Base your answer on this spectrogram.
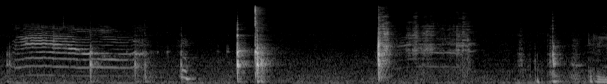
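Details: Pet cat Srintil begging loudly for food, a long harmonic meow opening the stretch followed by shorter cries, punctuated by sharp clanks of dishes and cutlery and a low background hum.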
